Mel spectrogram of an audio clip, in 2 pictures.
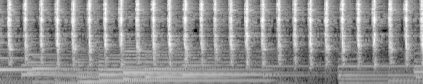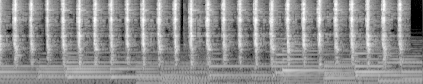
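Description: Countdown-timer sound effect: a clock ticking fast and evenly, about five ticks a second, over a slow backing of held synth chords that change every second or two, marking the seconds left to answer.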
